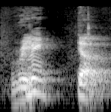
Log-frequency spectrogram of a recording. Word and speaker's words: Peridot: The gemstone I have in mind has 3 syllables. Peridot. Yeah, absolutely.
